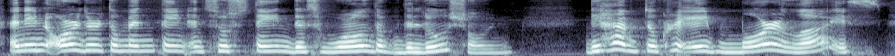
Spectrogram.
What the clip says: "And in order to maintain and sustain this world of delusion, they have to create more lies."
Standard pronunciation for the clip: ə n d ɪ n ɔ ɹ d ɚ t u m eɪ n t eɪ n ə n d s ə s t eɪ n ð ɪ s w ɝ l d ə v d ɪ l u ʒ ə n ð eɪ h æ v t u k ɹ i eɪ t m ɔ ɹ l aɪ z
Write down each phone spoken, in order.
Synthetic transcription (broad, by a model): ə n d ɪ n ɔ ɹ d ɚ t u m eɪ n t eɪ n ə n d s ə s t eɪ n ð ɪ s w ɝ l d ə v d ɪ l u ʃ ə n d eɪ h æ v t u k ɹ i eɪ t m ɔ ɹ l aɪ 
